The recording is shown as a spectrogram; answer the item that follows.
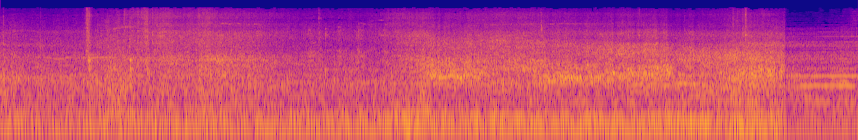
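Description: Volkswagen Beetle's air-cooled flat-four engine running; its pitch steps up about two and a half seconds in as it revs, and the sound cuts off abruptly just before the end.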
